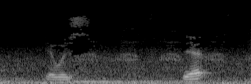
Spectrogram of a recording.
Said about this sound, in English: The crow is telling me. It was actually just singing.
